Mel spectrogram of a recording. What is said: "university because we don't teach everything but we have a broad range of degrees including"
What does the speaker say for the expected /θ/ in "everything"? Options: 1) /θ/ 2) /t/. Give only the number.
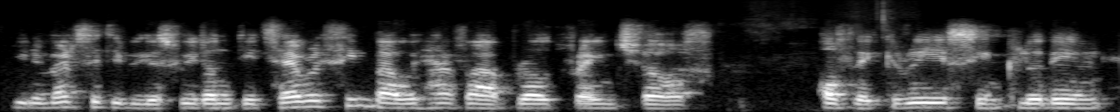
1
